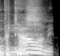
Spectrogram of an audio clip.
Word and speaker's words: Ptolemy: Okay, these are the Ptolemies spelled with a P in the front, right? Yeah. Right. Okay, so this was a long, like pterodactyl, right? Or ptarmigan. So the Ptolemy.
